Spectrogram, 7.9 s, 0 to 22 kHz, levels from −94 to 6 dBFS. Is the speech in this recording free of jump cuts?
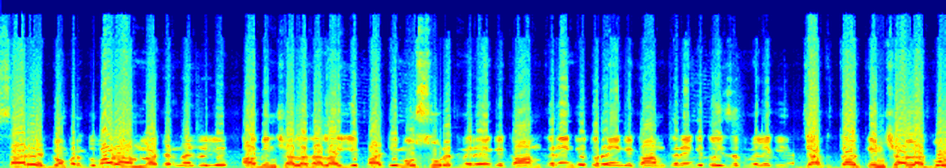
no; 2 cuts; at 2.0 s, 6.5 s

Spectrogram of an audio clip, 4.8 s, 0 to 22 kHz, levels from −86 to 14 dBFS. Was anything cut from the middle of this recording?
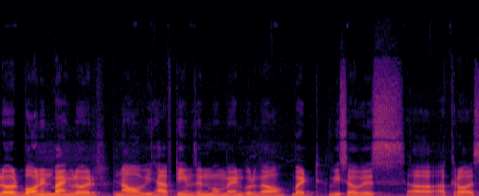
yes; 1 cut; at 1.1 s

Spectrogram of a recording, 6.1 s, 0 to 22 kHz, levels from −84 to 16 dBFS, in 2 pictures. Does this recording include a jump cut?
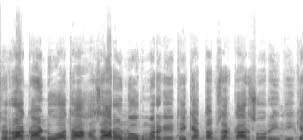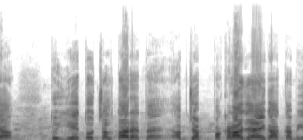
no; 0 cuts

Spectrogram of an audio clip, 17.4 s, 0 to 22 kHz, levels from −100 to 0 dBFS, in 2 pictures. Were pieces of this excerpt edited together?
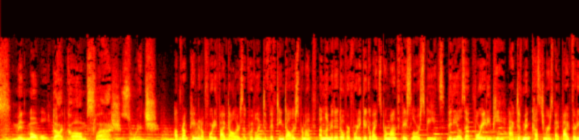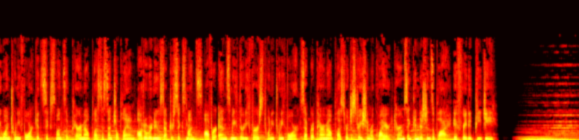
yes; 1 cut; at 16.2 s

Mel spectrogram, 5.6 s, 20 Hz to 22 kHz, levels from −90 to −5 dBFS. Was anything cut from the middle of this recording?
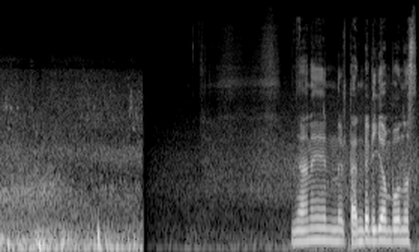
yes; 1 cut; at 1.9 s

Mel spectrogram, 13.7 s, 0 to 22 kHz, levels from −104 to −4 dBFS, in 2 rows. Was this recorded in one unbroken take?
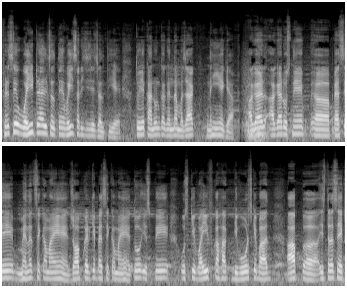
no; 1 cut; at 4.8 s

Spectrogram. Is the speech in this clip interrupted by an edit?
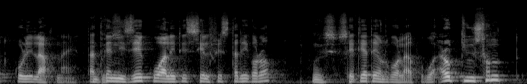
no; 0 cuts

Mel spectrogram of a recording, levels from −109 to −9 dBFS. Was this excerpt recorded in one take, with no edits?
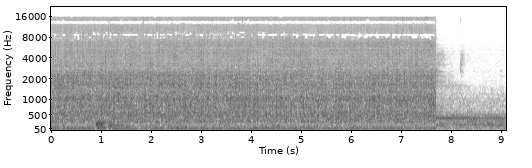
no; 1 cut; at 7.7 s

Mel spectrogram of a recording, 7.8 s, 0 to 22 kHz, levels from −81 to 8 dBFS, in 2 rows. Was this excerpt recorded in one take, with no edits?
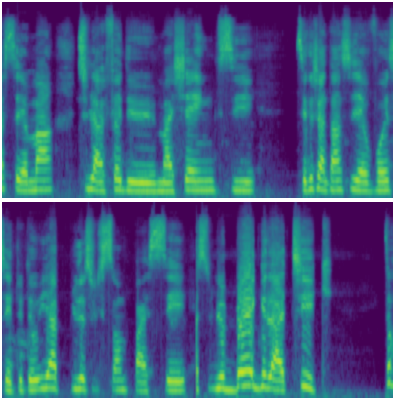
no; 1 cut; at 6.0 s

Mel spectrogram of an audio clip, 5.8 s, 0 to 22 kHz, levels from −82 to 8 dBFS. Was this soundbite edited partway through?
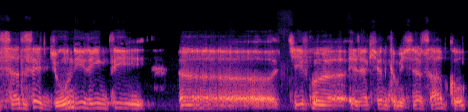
no; 0 cuts

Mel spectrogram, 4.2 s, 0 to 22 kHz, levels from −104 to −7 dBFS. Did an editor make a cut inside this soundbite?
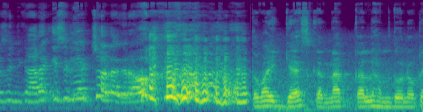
yes; 1 cut; at 2.5 s

